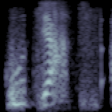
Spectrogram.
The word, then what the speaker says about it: Kuijox: I got some more music from the artist born named Jose, but his stage name, let me spell that again, is K-U-I-J-O-X, Kujax.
